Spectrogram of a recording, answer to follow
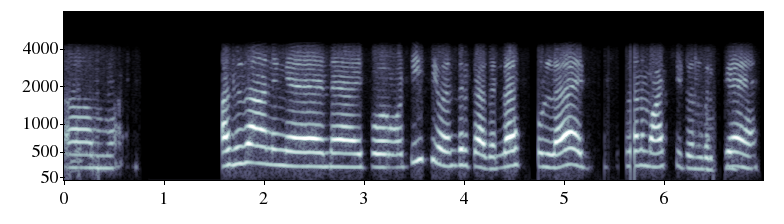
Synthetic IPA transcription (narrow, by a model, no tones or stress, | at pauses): aːmaː | ɐðɯt̪ãːniːŋɡɐnːɐɪpːoːʈiːsiʋɐnd̪ɯɾɯkːaːðɛlːãːskuːllɐɪɐsɐt̪ːt̪ãːnɯmaːt͡ʃːɪʈːɯʋɐnd̪ɯɾɯkːẽː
